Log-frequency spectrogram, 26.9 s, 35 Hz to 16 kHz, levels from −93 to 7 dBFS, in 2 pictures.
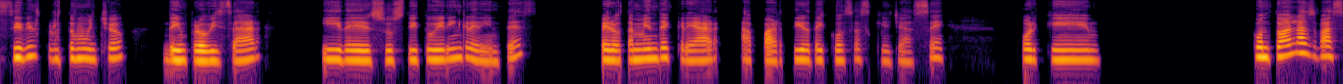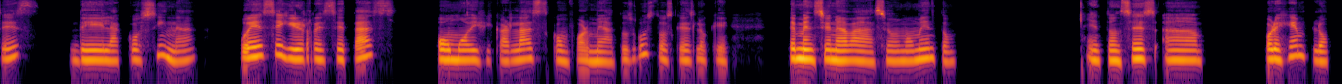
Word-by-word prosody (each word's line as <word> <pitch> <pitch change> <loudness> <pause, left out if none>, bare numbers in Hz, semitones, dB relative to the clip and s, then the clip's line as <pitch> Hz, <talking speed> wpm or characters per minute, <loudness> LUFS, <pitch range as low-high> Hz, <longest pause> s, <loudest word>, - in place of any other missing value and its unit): sí 245 0 +4
disfruto 235 -4 -3
mucho 230 +2 0 0.4
de 210 0 +3
improvisar 200 +3 +4 0.6
y 220 -1 +2
de 205 -1 +4
sustituir 210 +2 0
ingredientes, 225 - -3 0.6
pero 205 -1 +5
también 215 +2 +3
de 245 0 +1
crear 200 -3 -1 0.2
a - - -5
partir 205 +2 0
de 210 +1 -2
cosas 205 +1 -7
que 195 -2 -13
ya 180 +1 -11
sé, 235 +5 -7 0.7
porque 210 -1 0 1.6
con 255 -2 +7
todas 275 +4 +6
las 340 -6 +4
bases 265 -1 -2 0.3
de 205 0 0
la 195 -1 -3
cocina, 210 0 -6 0.4
puedes 270 +2 +4
seguir 235 -8 +1
recetas 220 +5 -4 0.4
o 215 -1 +3
modificarlas 210 +1 -3
conforme 190 -1 -5
a 180 - -8
tus 215 +5 -12
gustos, 295 -9 -9
que - - -6
es 200 - -10
lo 110 - -9
que 100 -3 -12 0.6
te 230 - +3
mencionaba 205 -3 +4
hace 180 +2 0
un 190 0 -5
momento. 195 -2 -3 1.3
Entonces, 205 +1 0
am, 205 -1 -2 0.6
por 225 0 +4
ejemplo, 220 -4 -3
210 Hz, 110 wpm, -22 LUFS, 200-230 Hz, 1.6 s, con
